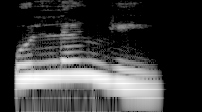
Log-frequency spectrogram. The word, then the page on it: ಉಲ್ಲಂಗಿ: ullaŋgi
